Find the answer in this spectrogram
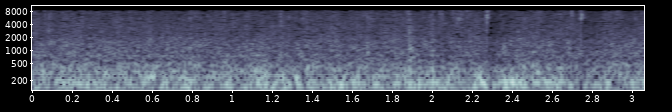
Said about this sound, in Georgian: ოთახში დამონტაჟებული დინამიკიდან გამოსული წვიმის ხმა ოთახს წყლით ავსებს, თუმცა იატაკზე გუბეები არსად ჩანს.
